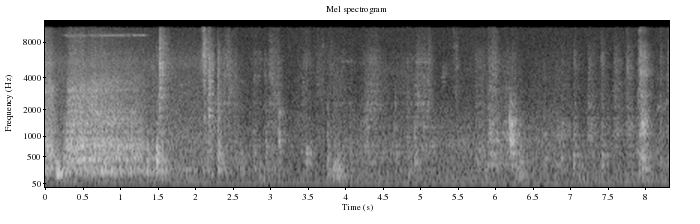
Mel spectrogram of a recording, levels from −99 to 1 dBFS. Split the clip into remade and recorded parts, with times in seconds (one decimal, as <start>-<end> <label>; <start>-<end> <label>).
0.0-8.3 recorded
